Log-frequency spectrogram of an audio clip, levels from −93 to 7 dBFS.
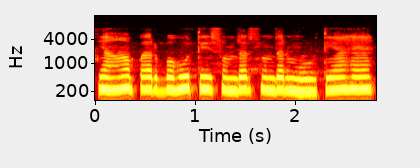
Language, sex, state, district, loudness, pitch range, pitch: Hindi, female, Punjab, Fazilka, -13 LUFS, 220-230 Hz, 225 Hz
